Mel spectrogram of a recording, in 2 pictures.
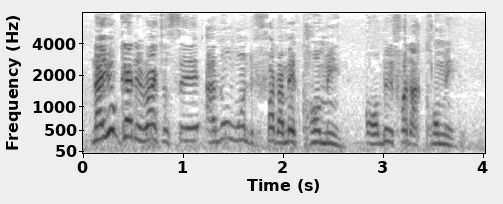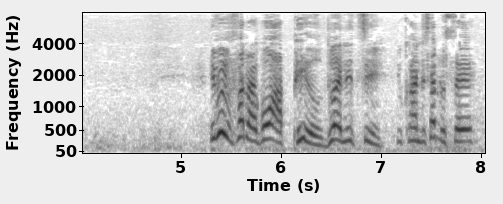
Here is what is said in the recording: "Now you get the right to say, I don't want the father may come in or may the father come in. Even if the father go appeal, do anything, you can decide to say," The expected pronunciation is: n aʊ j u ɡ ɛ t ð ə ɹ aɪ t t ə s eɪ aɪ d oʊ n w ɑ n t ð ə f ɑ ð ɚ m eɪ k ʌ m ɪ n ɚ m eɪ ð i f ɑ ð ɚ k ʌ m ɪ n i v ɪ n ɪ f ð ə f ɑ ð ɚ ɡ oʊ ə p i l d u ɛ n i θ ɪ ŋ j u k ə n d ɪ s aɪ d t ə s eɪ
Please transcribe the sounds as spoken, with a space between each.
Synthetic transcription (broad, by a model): n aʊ j u ɡ ɛ t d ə ɹ aɪ t t ə s eɪ aɪ d oʊ n w ɑ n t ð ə f ɑ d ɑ m eɪ k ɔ m ɪ n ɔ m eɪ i f ɑ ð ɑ k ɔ m ɪ n i v ɪ n ɪ f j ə f ɑ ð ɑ ɡ oʊ ə p i l d u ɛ n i t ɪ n j u k ə n d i s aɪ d t ə s eɪ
